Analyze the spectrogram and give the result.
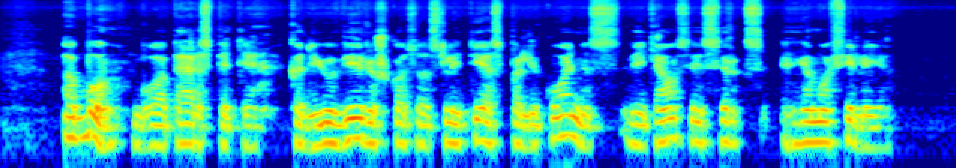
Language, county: Lithuanian, Klaipėda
